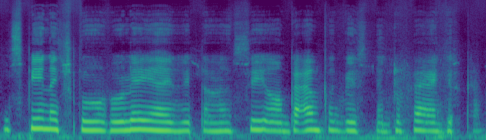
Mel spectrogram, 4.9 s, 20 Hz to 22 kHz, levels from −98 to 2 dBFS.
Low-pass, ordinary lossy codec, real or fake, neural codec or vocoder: none; none; fake; codec, 44.1 kHz, 1.7 kbps, Pupu-Codec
